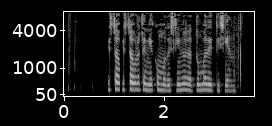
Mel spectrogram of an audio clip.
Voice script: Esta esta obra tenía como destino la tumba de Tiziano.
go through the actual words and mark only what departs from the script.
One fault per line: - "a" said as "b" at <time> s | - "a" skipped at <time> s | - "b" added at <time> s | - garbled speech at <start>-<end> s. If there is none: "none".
none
